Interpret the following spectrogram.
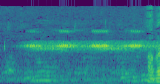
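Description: A cricket singing one steady high trill that swells and fades a few times a second.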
